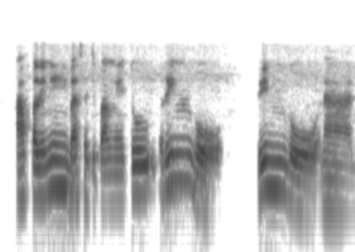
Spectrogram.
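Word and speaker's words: りんご: Apel ini bahasa Jepangnya itu ringo. Ringo. Nah, di sini ada huruf ko yang diberikan tenten sehingga dibacanya menjadi go minasan.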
